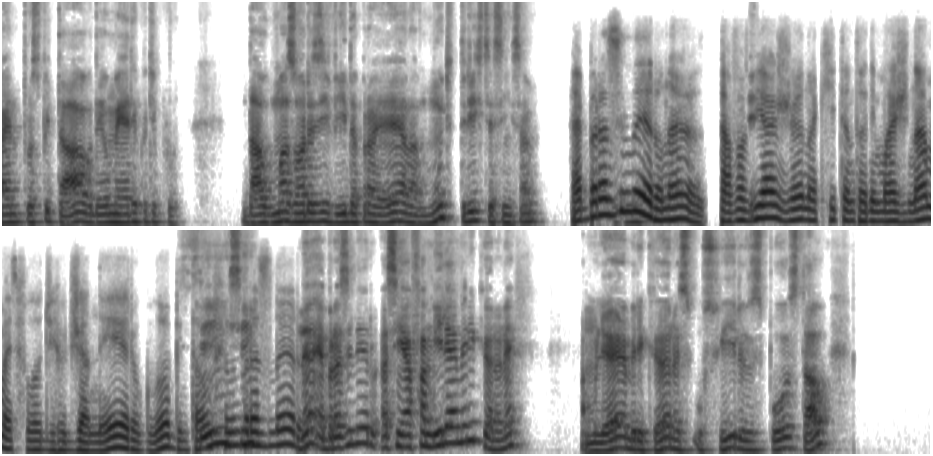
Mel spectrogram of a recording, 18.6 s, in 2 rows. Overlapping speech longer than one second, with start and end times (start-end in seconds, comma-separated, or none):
11.0-12.3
